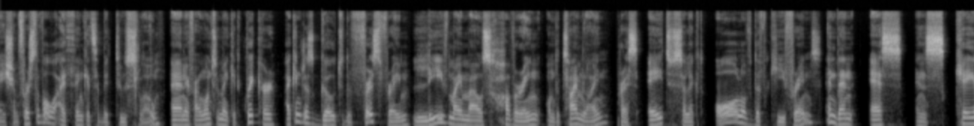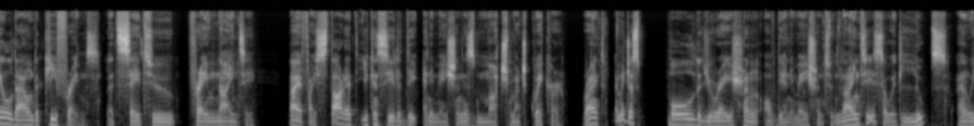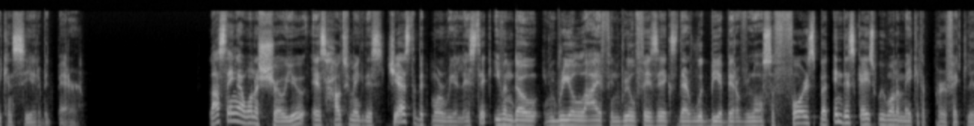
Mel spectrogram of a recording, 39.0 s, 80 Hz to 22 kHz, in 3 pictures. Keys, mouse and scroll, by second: 1.8 alt+a, 2.4 click, 7.5 a, 7.7 a, 11.0 s, 15.8 alt+a, 19.0-20.8 scroll up 8, 19.4 middle click, 21.0 alt+a, 21.1 click, 24.1 alt+a, 24.6 scroll up 3, 25.1-26.8 scroll down 2, 28.0 click, 28.6-28.9 scroll down 1, 29.0 shift+middle click, 30.1 alt+a.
